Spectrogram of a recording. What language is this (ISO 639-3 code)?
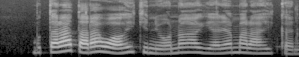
kik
